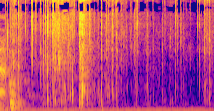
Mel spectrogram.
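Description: Clear plastic wrapper of a trading-card pack crinkling and tearing as it is peeled off the stack of cards: a run of small crackles with one sharper crack about a second in.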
